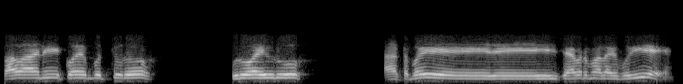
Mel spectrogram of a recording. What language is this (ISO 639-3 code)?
tel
